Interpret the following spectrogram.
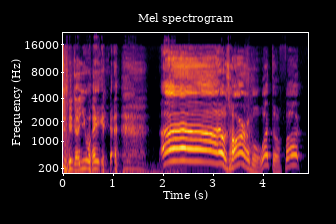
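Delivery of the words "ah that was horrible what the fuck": high, loud frightened cry; panicking gamer. Real, not acted. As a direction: cry out in shock. Scare in game.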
